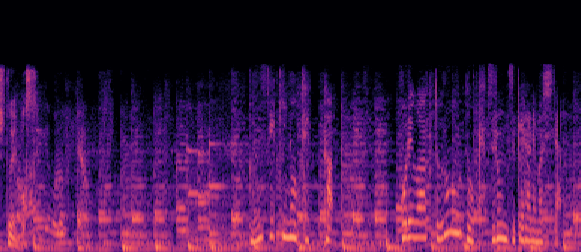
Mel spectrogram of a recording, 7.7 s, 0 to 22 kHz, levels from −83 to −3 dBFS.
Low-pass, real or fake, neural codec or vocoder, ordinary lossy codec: 7.2 kHz; fake; codec, 16 kHz, 4 kbps, X-Codec, HuBERT features, trained on general audio; Opus, 16 kbps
